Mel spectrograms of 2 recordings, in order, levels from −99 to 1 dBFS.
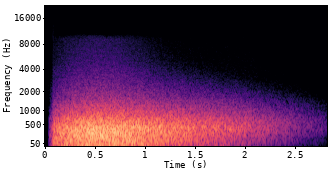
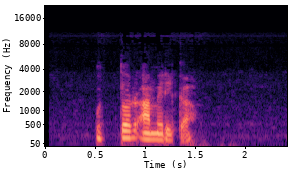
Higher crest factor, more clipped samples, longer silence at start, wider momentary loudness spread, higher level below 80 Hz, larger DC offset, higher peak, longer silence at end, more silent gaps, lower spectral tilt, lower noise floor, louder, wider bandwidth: about the same, 18 dB vs 20 dB; neither; second, 0.05 s vs 0.5 s; first, 20 LU vs 15 LU; first, -30 dBFS vs -56 dBFS; neither; about the same, 0 dBFS vs -2 dBFS; second, 0.75 s vs 0.95 s; neither; first, -12.5 dB/octave vs -10.5 dB/octave; second, -54 dBFS vs -63 dBFS; first, -16 LUFS vs -21 LUFS; second, 4.1 kHz vs 4.9 kHz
